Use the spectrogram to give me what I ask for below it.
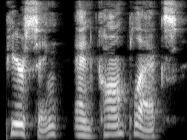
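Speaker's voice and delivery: plain reading voice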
